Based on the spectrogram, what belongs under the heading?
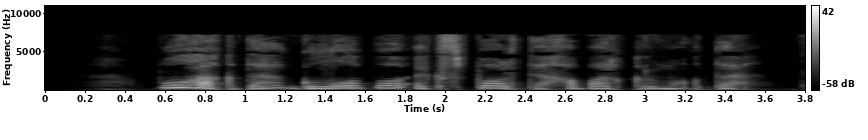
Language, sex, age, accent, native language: Uzbek, female, under 19, Samarqand, Tajik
